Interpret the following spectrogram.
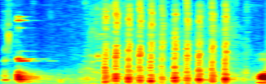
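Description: A rapid rattle of sharp clicks, about fifteen a second, starting about a second in and lasting about a second.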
